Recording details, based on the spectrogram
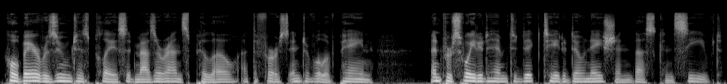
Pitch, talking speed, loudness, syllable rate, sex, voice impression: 125 Hz, 180 wpm, -20 LUFS, 5.9 syllables/s, female, feminine, slightly young, adult-like, tensed, powerful, slightly bright, clear, very fluent, slightly cool, slightly intellectual, slightly sincere, calm, slightly elegant, very lively, slightly strict, slightly sharp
